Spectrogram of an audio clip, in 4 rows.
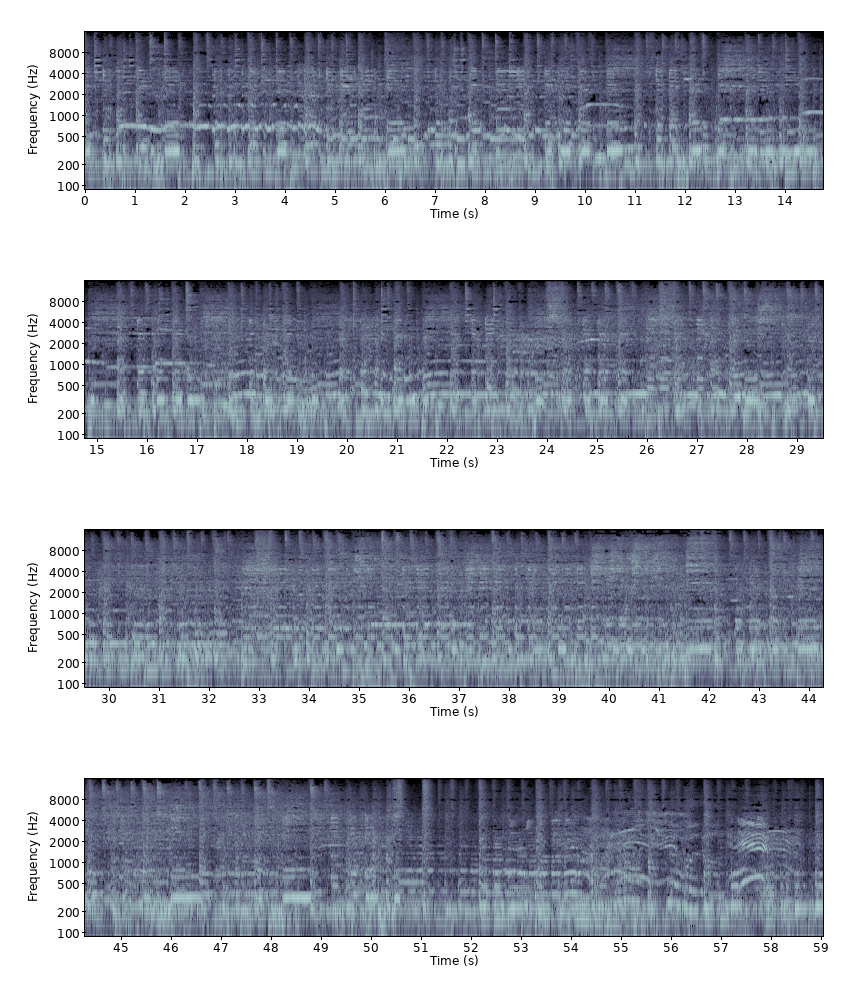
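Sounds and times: electric guitar bent notes: 0.0s - 59.0s
live electric blues band: 0.0s - 59.0s.

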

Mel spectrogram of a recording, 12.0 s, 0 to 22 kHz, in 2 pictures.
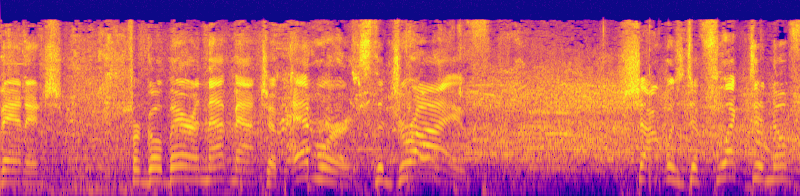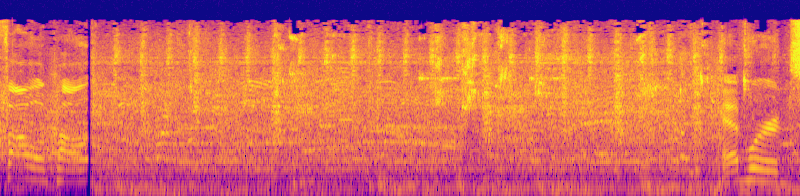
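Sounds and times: arena crowd noise: 0.0s - 12.0s
arena music: 4.7s - 12.0s.

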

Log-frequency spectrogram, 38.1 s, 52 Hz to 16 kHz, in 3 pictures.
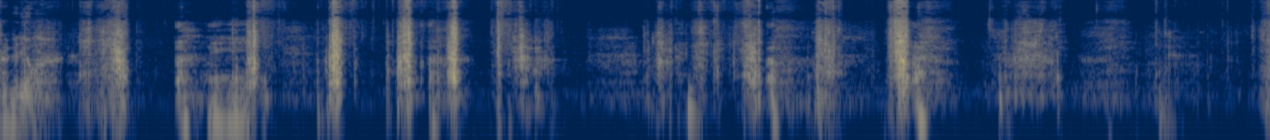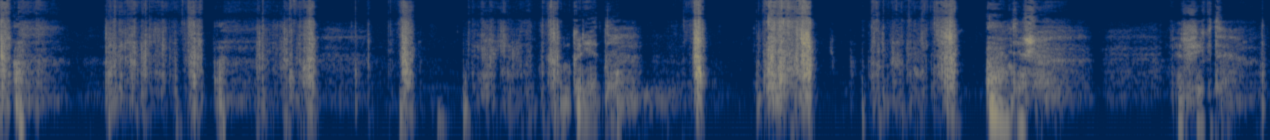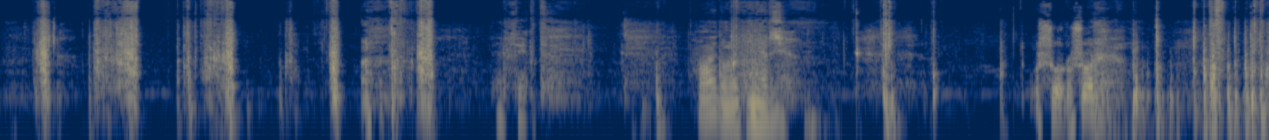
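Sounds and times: trowel scraping plaster in bucket: 0.1s - 1.4s, 2.3s - 5.6s, 6.4s - 10.7s, 11.5s - 13.1s, 13.7s - 22.4s, 25.6s - 30.7s, 31.8s - 34.8s, 36.4s - 38.0s
trowel smoothing plaster on wall: 0.2s - 1.4s, 2.4s - 5.6s, 6.5s - 9.4s, 10.0s - 10.7s, 13.7s - 22.4s, 25.7s - 29.9s.

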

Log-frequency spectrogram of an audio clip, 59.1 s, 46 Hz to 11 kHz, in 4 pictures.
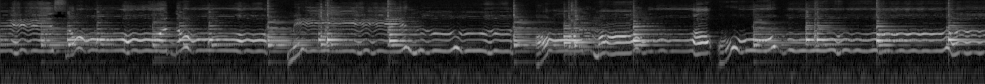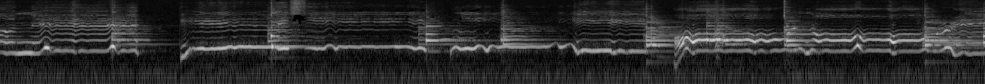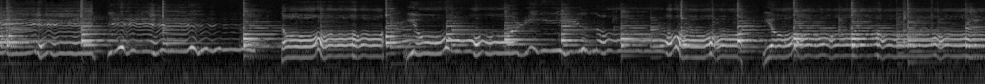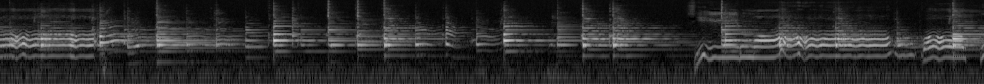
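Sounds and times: plucked shamisen: 0.0s - 59.0s
woman singing wavering notes: 0.0s - 59.0s.

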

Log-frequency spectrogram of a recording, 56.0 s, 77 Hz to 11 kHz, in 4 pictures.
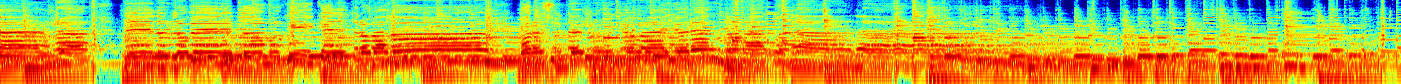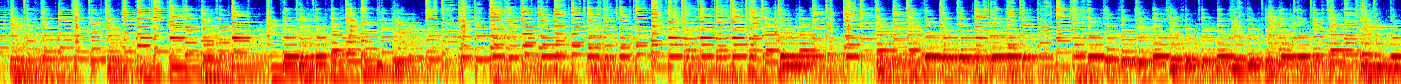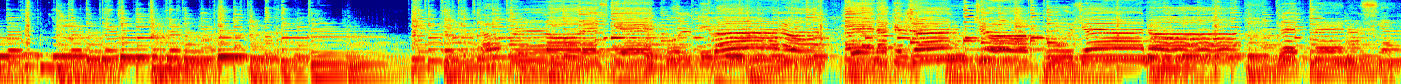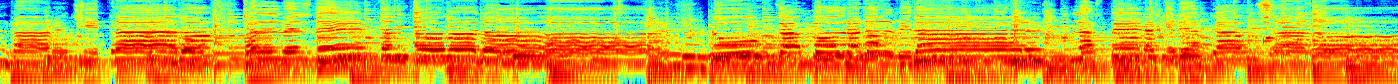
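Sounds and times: acoustic guitars playing: 0.0s - 56.0s
plucked bass guitar: 0.0s - 56.0s.

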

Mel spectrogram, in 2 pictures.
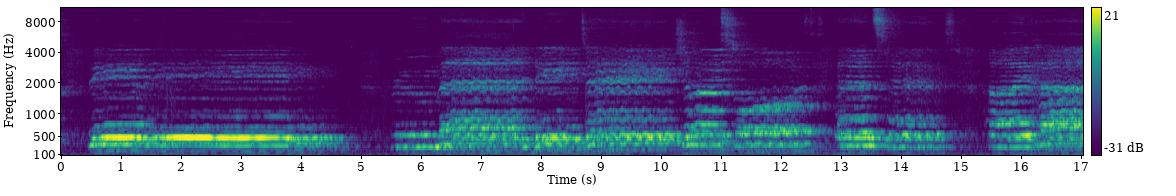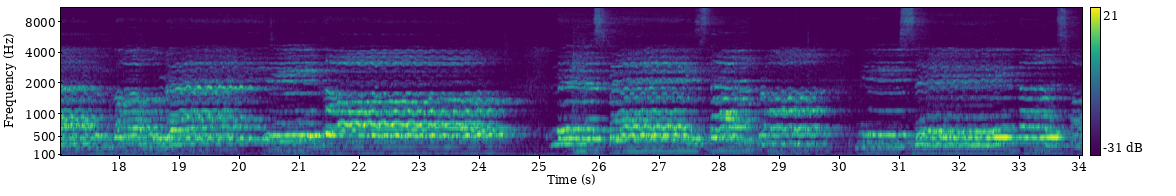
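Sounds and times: women singing a cappella: 0.0s - 34.0s.

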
